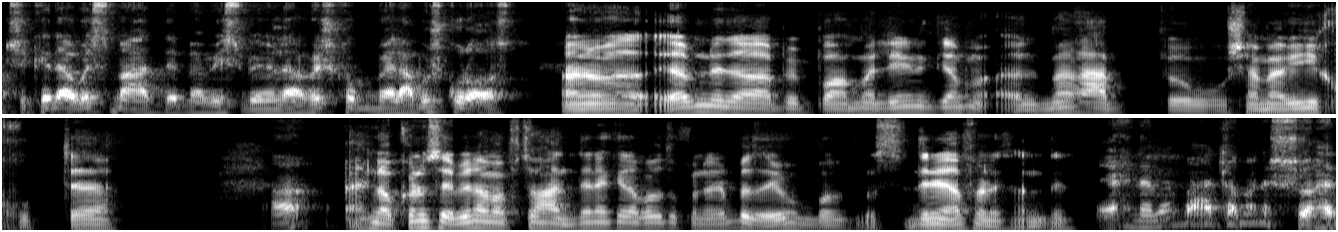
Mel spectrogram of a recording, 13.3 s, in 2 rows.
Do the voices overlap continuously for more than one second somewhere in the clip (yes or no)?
no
